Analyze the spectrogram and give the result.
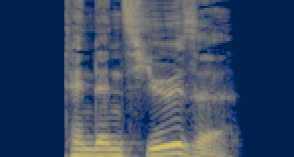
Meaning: inflection of tendenziös: 1. strong/mixed nominative/accusative feminine singular 2. strong nominative/accusative plural 3. weak nominative all-gender singular
- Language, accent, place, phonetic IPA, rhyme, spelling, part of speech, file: German, Germany, Berlin, [ˌtɛndɛnˈt͡si̯øːzə], -øːzə, tendenziöse, adjective, De-tendenziöse.ogg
